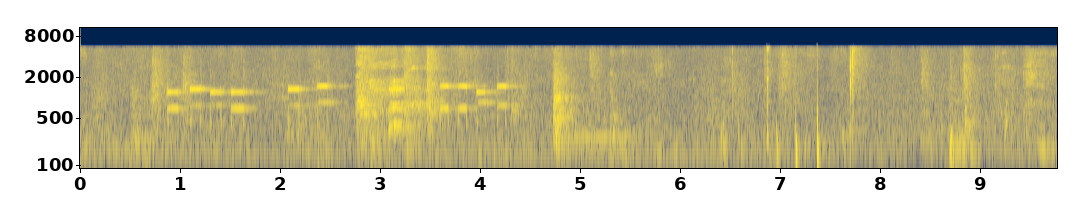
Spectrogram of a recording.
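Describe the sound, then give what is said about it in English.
A rapid series of short electronic keypad tones beeps out a phone number to dial into a meeting call, each tone a brief two-pitch chirp, followed by rustling and clicking handling noises. “We're making a phone call, and then we'll start meeting again in a moment.”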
